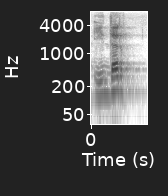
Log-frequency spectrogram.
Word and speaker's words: either: جو لفظ ایدر ہے اس کو آئدر پڑھتے ہیں اور نیدر کو نائدر پڑھتے ہیں. یہ تلفظ غلط ہے. جو ٹھیک پروننسیشن ہے وہ ہے ایدر اور نیدر.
